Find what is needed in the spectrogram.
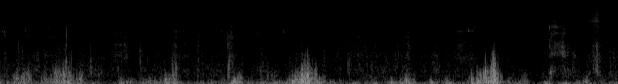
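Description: Footsteps on a dry grassy, stony slope: a string of uneven thuds, about eight in six seconds, the heaviest about three seconds in and near the end.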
